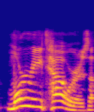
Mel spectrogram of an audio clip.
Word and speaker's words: Moray Towers: Moray Towers, Moray Towers, Moray Towers. That's how you pronounce it.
